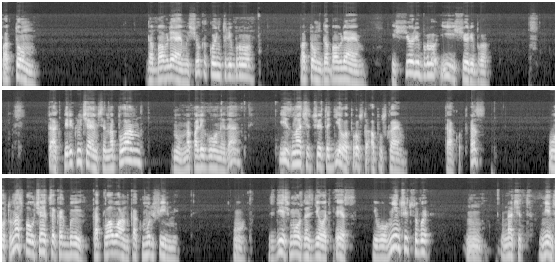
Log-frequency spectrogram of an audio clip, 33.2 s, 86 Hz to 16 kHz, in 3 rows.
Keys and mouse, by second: 2.7-5.3 drag, 6.7-8.1 drag, 8.7-10.8 drag, 12.2 click, 13.2 click, 14.0 click, 14.8 middle click, 16.2 middle click, 18.5-20.7 drag, 21.2-22.5 middle drag, 24.0 middle click, 25.2 click, 25.5-27.0 drag, 27.3 middle click, 28.8 s, 30.8 middle click, 32.3 middle click.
